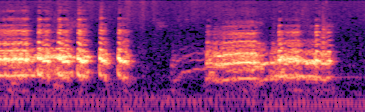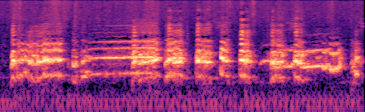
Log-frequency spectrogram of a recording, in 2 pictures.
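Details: Chickens clucking and cackling with drawn-out harmonic calls mixed among rapid clucks, loud and fairly continuous with brief gaps.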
